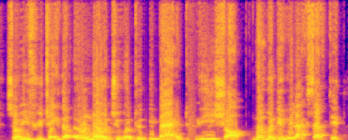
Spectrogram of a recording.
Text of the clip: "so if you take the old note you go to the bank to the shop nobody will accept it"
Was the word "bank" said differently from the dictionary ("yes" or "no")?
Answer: yes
